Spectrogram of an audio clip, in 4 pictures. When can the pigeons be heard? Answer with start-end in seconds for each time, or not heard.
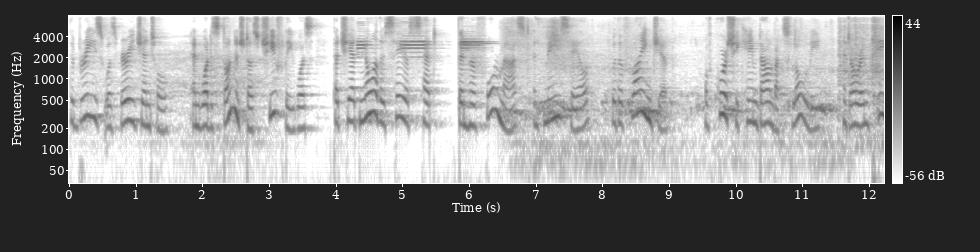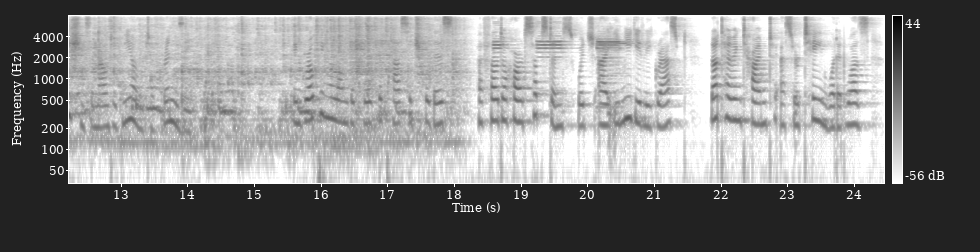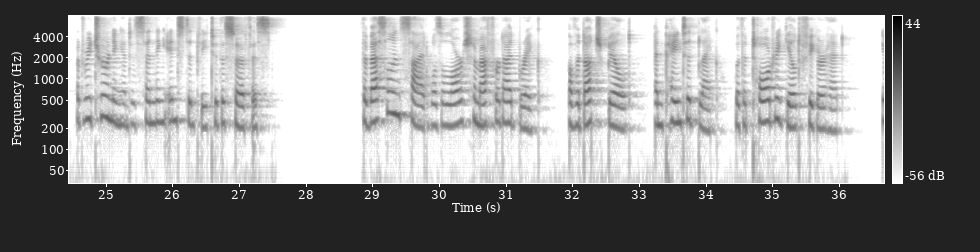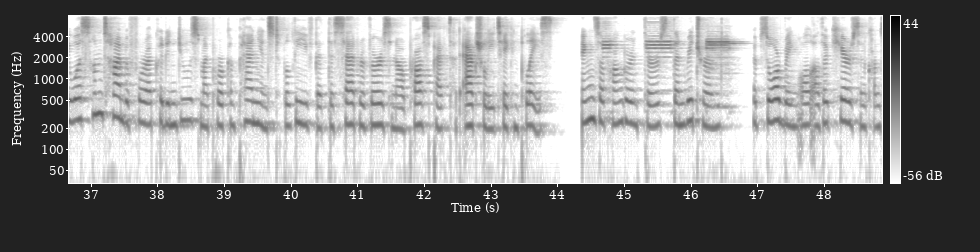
6.5-18.2.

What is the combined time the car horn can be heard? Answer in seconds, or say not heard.
6 s.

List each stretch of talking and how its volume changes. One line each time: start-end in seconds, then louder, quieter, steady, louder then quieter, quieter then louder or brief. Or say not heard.
0.0-14.1 steady
15.6-27.6 steady
28.9-36.0 steady
36.6-48.8 steady.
